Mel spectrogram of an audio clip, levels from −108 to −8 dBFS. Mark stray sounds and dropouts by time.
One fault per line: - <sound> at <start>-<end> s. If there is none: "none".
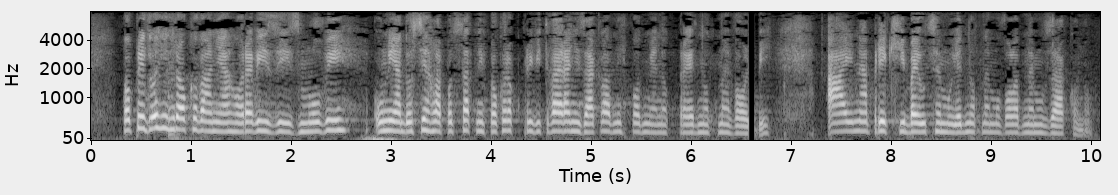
- dropout at 6.6-6.6 s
